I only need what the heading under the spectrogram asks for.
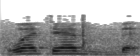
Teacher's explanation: Значит, первый, он не будет мухалькаль. А второй будет мухалькаль.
